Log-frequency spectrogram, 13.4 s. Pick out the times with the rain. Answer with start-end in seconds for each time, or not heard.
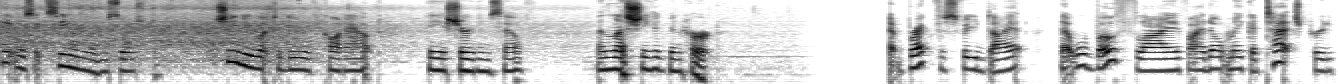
0.0-8.2.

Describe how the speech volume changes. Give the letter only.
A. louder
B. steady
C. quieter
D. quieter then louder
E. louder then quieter
B.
